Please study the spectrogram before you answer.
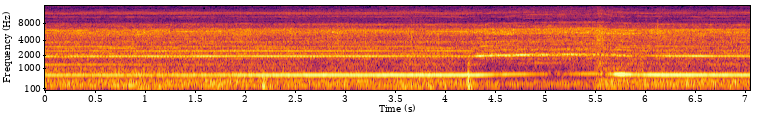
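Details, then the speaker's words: Worx WX031 brushless cordless 20V wet/dry vacuum with its filter completely clogged and suction lost: high, steady howl with wavering pitch under strain and no pickup; motor howling from clogged filter. "you can hear it there howling in distress because quite obviously the filter is going to be fairly well popped up which it is"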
